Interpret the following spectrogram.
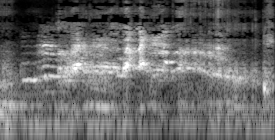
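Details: Rescued dog, saved from the meat trade in China and now adopted, gives a drawn-out, wavering, nasal trumpet-like howl said to sound like an elephant, rising and falling for about four seconds before a short squeaky end note.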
